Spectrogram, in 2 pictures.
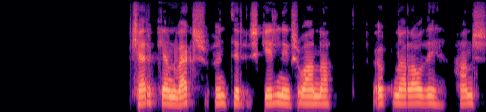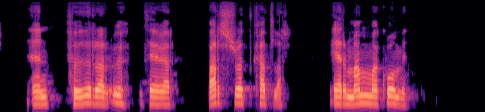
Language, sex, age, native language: Icelandic, male, 30-39, Icelandic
